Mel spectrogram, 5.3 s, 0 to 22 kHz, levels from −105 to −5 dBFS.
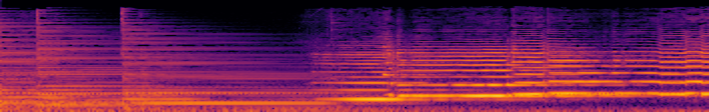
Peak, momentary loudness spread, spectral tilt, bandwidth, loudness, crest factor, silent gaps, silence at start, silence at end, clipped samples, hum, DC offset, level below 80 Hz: -10 dBFS; 17 LU; -4 dB/octave; 17.5 kHz; -26 LUFS; 16 dB; none; 0 s; 0 s; under 0.1%; none; under 0.1%; -52 dBFS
